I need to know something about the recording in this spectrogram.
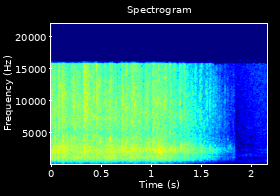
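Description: thunderous audience applause

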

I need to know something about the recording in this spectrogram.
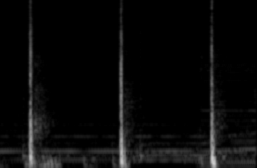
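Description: slow clapping

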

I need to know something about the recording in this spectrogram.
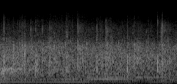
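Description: audience applauding

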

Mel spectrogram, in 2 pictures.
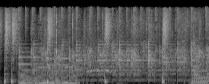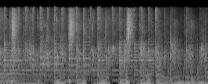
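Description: audience applause

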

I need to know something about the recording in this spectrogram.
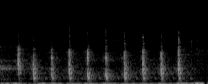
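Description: knocking

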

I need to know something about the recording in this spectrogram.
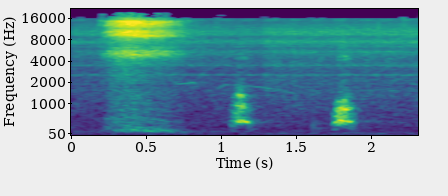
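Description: dogs barking

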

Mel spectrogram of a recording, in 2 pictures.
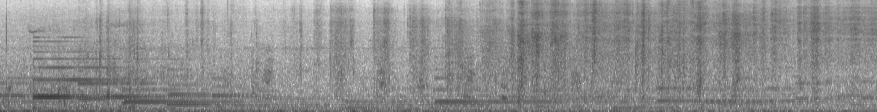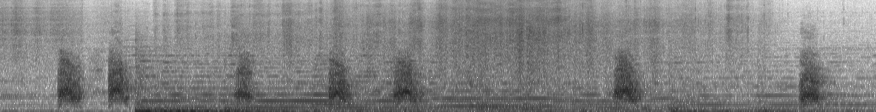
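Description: search dog barking

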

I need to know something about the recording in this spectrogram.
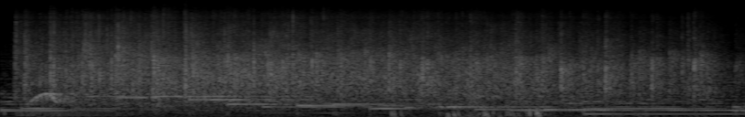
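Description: audience cheering and applauding

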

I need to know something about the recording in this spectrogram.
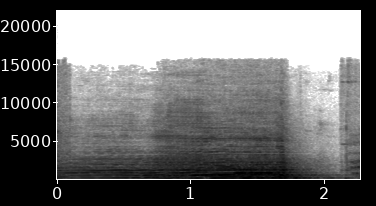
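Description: cow mooing

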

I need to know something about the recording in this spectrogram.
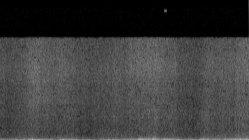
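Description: strong wind blowing

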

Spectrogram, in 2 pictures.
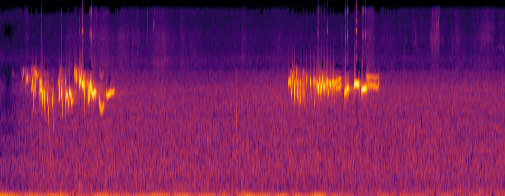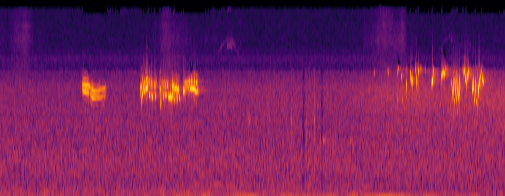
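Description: robin singing

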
